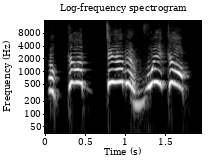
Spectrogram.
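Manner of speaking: very high falsetto shout; shouting Licia. A narrator's reading. Licia orders fading Bill to wake, shouting. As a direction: snap him awake in a forceful falsetto. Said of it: "Licia shouts".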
